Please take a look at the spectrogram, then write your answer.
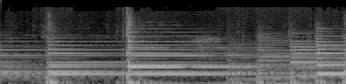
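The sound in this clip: A thirteenth chord, a dense stacked harmony of thirds, is struck several times in sequence, each attack ringing on with sustained tones.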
